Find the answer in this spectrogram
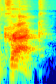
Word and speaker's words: craic: What's the crack? They always tell me. Yeah, spelled CRAIC. That's how it's spelled.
